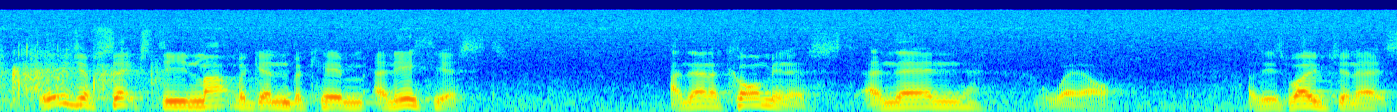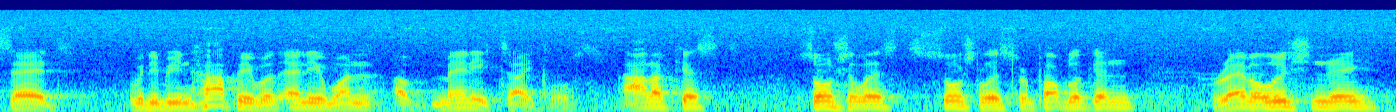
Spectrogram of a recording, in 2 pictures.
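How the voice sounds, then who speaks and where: A man's voice: fairly high pitch, animated, brisk, highs cut off, slight background noise. A man narrating a story in a dry, wry way.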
